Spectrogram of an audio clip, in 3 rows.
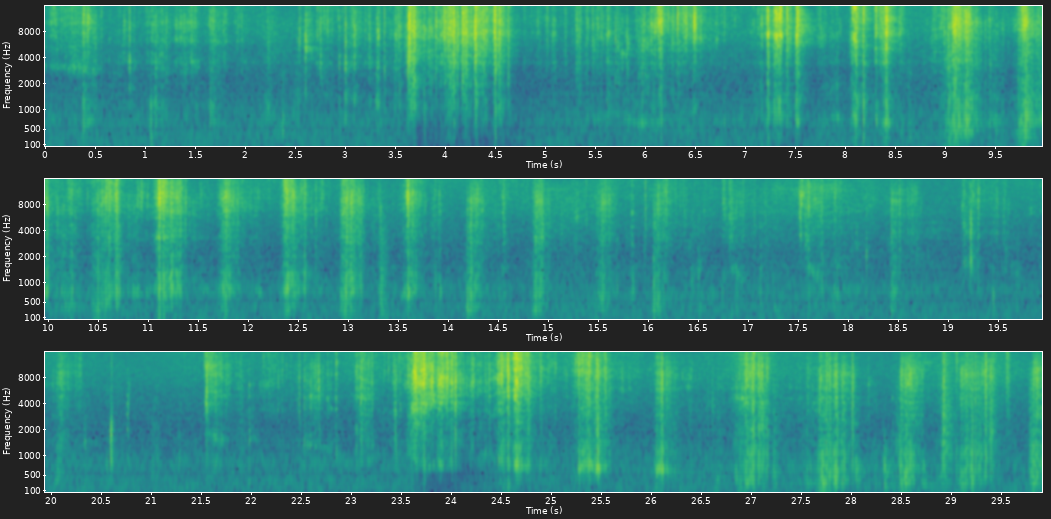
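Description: Tortilla chips dipped in cheese sauce being bitten and chewed close to the microphone: a steady run of crisp crunches, with a few louder bites, one about four seconds in and more from about 24 s on.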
